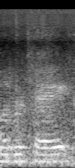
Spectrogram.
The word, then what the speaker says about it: Liberté: Liberté. If you could correct me if I pronounce the last name incorrectly. It's all right. Like liberty. Okay. My name is Liberté.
